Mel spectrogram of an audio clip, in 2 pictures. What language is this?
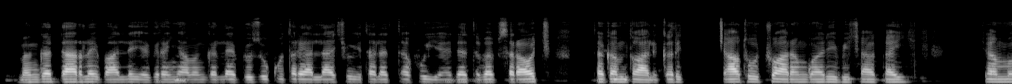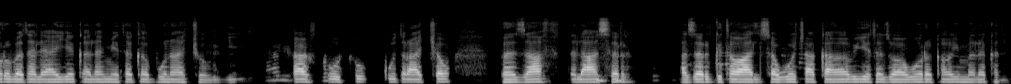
Amharic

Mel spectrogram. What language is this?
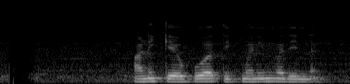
Sinhala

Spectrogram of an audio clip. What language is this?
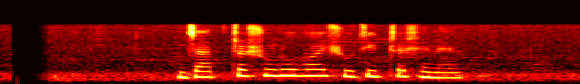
Bangla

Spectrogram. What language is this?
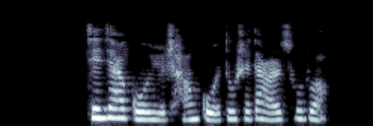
Chinese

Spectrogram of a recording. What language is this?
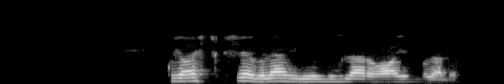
Uzbek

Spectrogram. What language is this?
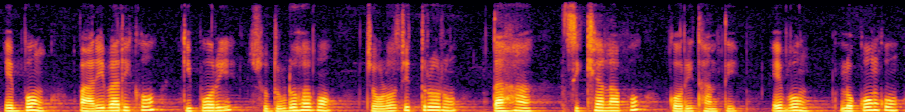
Odia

